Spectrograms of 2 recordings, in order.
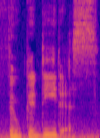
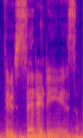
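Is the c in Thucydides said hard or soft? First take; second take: hard; soft. First: The c is said as a hard k sound. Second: The c is said as a soft s sound. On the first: The speaker calls it right. "it's supposed to be" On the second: The speaker calls it wrong. "we've been mispronouncing his name ... a soft C like that"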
